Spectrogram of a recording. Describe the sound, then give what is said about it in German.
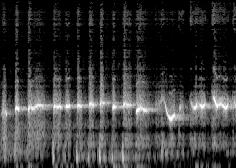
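A person whistles a cheerful song alone, clear and fairly loud: a run of short, mostly level notes with a brief downward swoop partway through. “Ja, da kann man sogar pfeifen.”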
